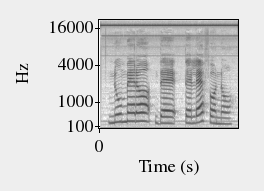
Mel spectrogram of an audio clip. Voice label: "numero de telefono", Spanish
